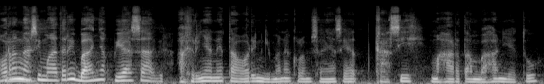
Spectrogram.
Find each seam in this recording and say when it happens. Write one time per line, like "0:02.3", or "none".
0:01.6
